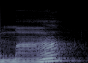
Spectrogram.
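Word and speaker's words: 麻: Si nosotros vamos con el patrón azul y pronunciamos ma con un tono ascendente, que podría ser ma, vamos a estar diciendo la palabra cáñamo.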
